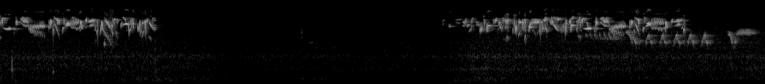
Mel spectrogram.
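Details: Wild yellow-fronted canary singing in two bursts: a fast, high, jumbled twitter lasting about a second and a half, nearly three seconds of quiet, then another long sparkling warble ending in slightly lower trilled notes.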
